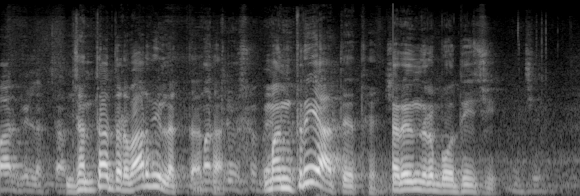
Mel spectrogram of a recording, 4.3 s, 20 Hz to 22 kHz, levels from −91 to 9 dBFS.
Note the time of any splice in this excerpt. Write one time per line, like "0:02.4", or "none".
0:02.9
